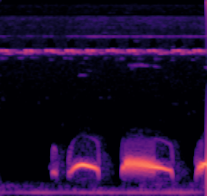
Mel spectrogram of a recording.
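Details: Spotted dove call played as a decoy for wild birds: brief soft note, then a smooth rounded coo, a longer sustained coo, and the start of a third, over a quiet low hum.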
